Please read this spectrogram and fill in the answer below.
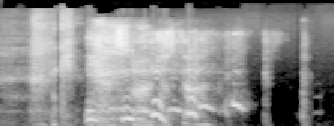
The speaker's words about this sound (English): I'm recovering from a bad cold, and I've just got a little bit of a cough left.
